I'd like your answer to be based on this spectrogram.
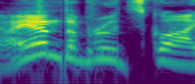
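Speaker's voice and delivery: growly, very loud bellow. Imagining a wrestler cast as a giant, yelling: growly yelling Big Show voice. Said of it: "he's got that growly voice where he's like, I could see him when he's yelling".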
